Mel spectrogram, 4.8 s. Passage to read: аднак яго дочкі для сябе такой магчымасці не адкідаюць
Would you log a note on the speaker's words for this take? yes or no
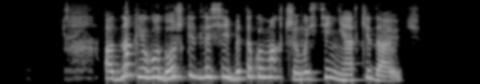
no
